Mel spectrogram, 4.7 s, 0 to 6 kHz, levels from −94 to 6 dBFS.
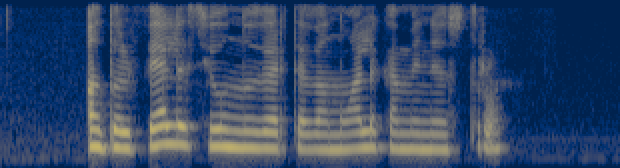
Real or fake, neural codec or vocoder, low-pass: real; none; 5.4 kHz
